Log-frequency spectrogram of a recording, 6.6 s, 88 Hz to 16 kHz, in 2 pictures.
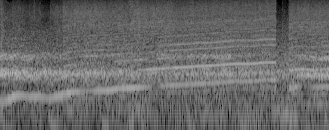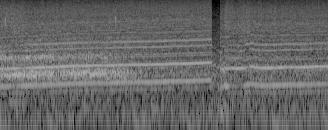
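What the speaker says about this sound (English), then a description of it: "It generally just sounds like the race car" Mazda quad-rotor all-wheel-drive drift car on drag tires in Forza Horizon 4, its engine holding a steady high-pitched rotary whine that climbs through gears, with two brief shift cuts, loud and close throughout.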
